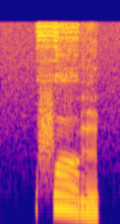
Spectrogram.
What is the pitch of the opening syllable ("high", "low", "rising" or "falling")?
falling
